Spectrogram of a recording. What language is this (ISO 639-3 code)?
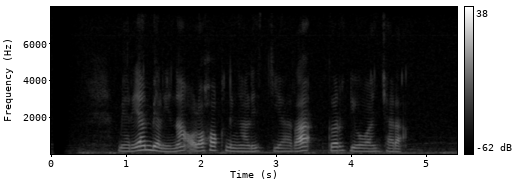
sun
